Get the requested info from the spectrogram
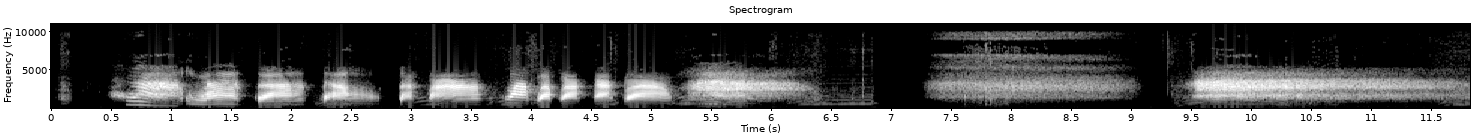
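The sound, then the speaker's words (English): An interactive electronic toy duck reacts to a card tapped against it with a rapid burst of synthetic quacks, then two long airy whooshing tones like slow breaths in and out for a deep-breathing exercise, with no talking. “I'm sorry the listeners can't see everything that's going on here, but you can hear the suggestion of all the various things this wonderful duck is doing.”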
